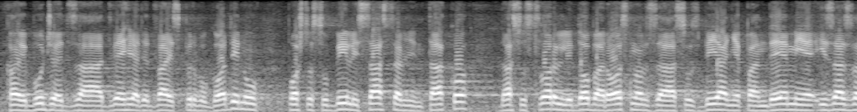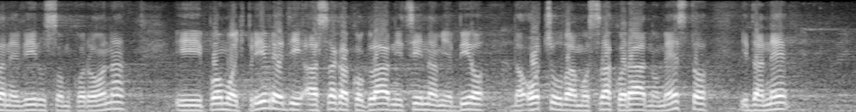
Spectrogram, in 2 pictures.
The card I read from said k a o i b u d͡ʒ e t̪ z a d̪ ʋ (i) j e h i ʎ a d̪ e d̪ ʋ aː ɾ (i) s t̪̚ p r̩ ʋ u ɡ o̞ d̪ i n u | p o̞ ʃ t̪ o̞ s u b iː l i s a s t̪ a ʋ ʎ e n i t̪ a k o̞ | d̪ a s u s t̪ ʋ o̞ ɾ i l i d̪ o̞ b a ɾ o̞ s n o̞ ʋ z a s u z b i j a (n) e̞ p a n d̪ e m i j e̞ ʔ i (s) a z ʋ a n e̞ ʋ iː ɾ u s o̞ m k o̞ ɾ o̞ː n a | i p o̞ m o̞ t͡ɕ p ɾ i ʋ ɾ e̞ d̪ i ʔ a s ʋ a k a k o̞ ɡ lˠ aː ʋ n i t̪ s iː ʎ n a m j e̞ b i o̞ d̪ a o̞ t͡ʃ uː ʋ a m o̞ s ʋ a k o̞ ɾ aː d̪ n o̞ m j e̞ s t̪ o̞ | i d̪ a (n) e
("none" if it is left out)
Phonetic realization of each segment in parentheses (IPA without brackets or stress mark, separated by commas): i, e, ɲ, z, n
